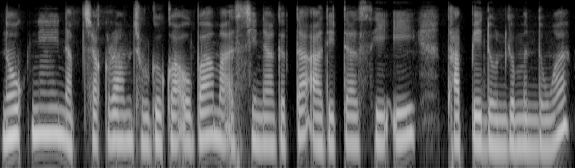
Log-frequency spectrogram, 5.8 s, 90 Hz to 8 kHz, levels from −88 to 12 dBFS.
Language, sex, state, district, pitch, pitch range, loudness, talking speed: Garo, female, Meghalaya, North Garo Hills, 185 Hz, 175-205 Hz, -20 LUFS, 105 wpm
